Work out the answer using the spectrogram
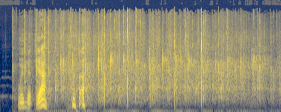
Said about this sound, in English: It may not be that every single person in here is clapping about that.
